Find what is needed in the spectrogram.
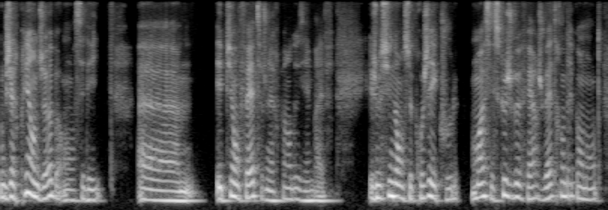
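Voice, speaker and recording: Over a quiet background, the speaker talks at a fairly quick pace in a dark, mellow tone with ordinary pitch variation. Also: woman, fairly low pitch for a woman. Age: 30s. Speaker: travel planner and trainer. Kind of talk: casual interview chat.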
